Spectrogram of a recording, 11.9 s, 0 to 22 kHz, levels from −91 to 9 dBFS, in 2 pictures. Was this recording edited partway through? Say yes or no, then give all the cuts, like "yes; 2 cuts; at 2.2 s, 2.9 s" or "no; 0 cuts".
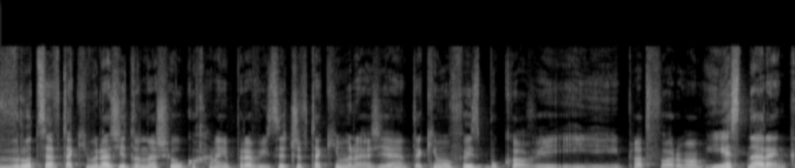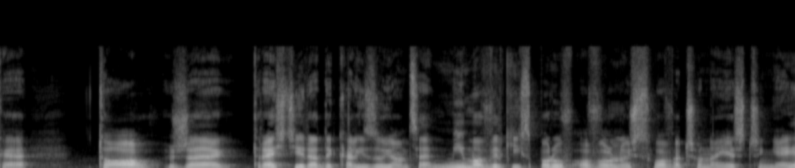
no; 0 cuts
